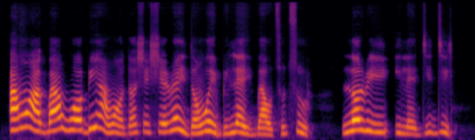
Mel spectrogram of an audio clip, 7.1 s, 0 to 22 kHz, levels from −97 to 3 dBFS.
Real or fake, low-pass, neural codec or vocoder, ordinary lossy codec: fake; none; autoencoder, 48 kHz, 32 numbers a frame, DAC-VAE, trained on Japanese speech; none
